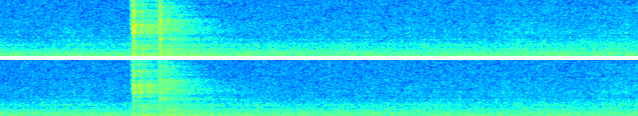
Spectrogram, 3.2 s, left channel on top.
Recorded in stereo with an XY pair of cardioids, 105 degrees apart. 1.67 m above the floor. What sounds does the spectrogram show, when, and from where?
0.7 s a finger snap: 55° left, 1.8 m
